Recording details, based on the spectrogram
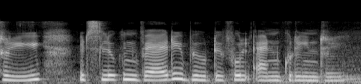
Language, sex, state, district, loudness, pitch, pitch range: English, female, Maharashtra, Mumbai Suburban, -14 LUFS, 200 Hz, 190-215 Hz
